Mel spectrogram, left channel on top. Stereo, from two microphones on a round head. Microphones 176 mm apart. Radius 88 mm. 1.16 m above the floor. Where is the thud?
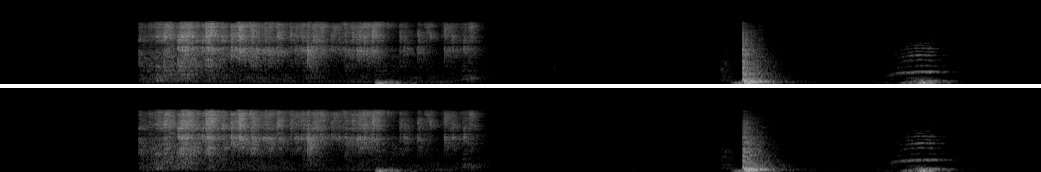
45° left (ahead or behind), 0.6 m.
